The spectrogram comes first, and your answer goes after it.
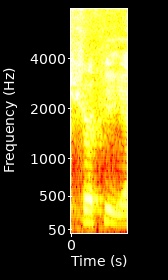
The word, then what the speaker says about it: Schurke: The name is Schurke, and I'm glad to be here. Schurke. Man, I really don't know how to pronounce.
